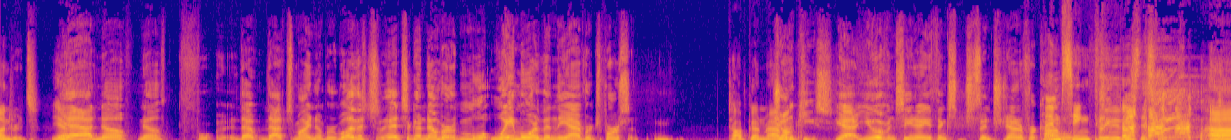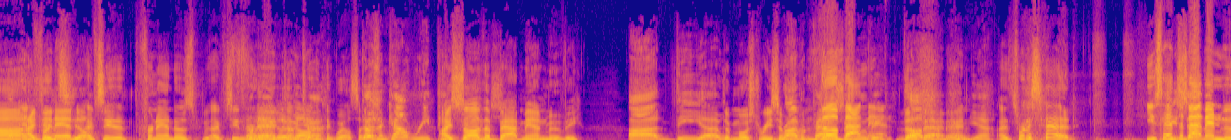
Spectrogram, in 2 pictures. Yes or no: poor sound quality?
no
